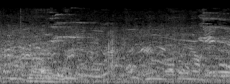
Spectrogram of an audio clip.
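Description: Several voices talking and chattering at once, none clearly picked out as words.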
